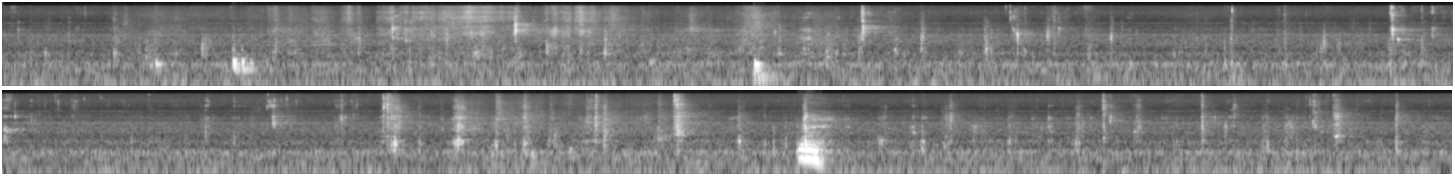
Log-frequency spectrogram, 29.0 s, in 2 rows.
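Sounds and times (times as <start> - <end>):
person chewing sushi: 0.1 - 29.0
dull thump: 2.3 - 2.6.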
